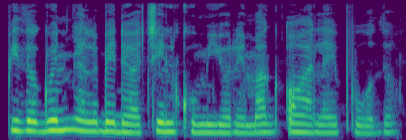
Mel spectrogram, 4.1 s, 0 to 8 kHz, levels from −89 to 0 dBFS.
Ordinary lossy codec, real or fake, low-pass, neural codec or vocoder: none; real; 7.2 kHz; none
